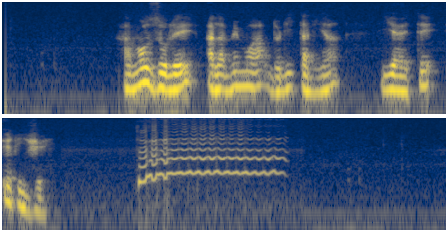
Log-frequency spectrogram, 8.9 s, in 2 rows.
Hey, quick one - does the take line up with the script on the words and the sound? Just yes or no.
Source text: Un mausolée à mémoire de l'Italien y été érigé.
no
